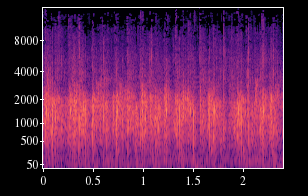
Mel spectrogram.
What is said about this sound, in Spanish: Gracias, un aplauso para él también, por favor.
